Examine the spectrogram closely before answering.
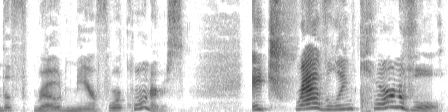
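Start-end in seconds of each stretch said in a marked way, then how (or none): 2.5-4.4 excited shout. Acted. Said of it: "my brother shouted".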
